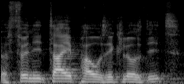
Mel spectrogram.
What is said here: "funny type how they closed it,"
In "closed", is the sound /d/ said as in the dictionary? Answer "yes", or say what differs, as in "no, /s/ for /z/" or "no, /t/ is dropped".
yes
